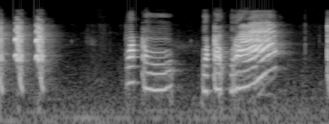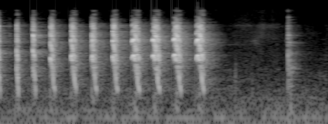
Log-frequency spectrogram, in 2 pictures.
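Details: Loud parrot chirping: a few harsh squawks and a rising nasal call, then a steady series of about a dozen sharp, even chirps, roughly four per second, in a quiet room.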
